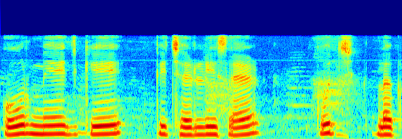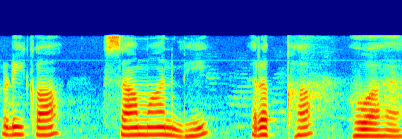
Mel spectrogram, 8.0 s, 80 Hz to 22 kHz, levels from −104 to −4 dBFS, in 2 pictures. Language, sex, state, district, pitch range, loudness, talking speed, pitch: Hindi, female, Uttar Pradesh, Saharanpur, 205-235 Hz, -17 LUFS, 95 wpm, 215 Hz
